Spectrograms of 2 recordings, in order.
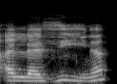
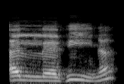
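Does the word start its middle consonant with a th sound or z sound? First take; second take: z sound; th sound. First: The consonant is a plain z sound. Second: The consonant is a voiced th, as in the. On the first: The speaker calls it wrong. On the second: The speaker calls it right.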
